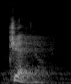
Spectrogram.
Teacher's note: The Y sound gets changed to the J sound. For instance, yellow becomes jello.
